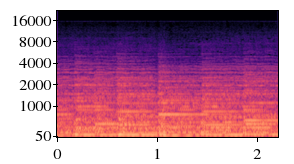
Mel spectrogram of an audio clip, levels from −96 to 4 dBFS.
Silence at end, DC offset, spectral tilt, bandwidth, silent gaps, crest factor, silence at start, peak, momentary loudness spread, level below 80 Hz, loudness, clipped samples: 0 s; under 0.1%; -9 dB/octave; 5.8 kHz; none; 12 dB; 0 s; -2 dBFS; 2 LU; -36 dBFS; -16 LUFS; under 0.1%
